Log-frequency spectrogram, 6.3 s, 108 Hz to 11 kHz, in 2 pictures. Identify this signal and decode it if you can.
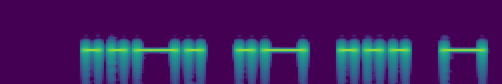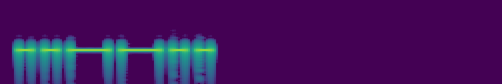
Morse code, heard as a keyed tone, about 15 wpm, 700 Hz. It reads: FAST?
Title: 2x Word-Spacing - Sentences from Top 400 Words - 15wpm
